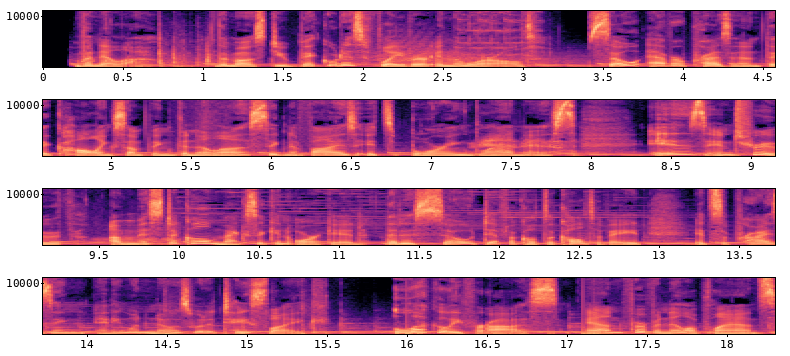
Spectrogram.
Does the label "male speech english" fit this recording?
No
